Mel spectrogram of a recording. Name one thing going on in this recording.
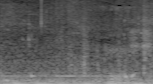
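A young woman sobs quietly close by.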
